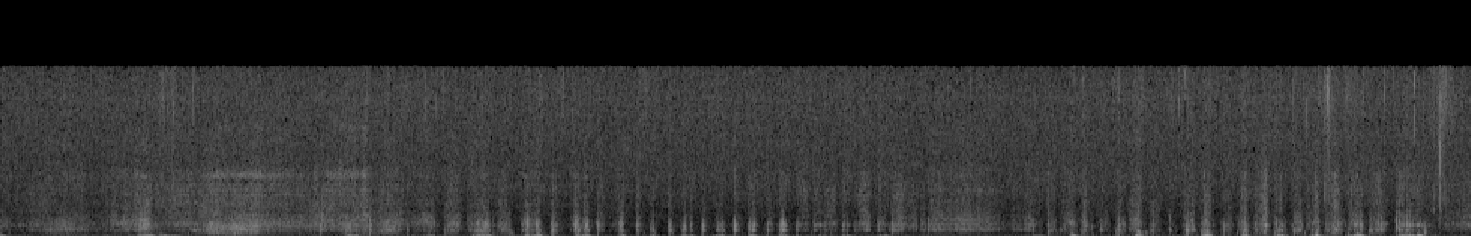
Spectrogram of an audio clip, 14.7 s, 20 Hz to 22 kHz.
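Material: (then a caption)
Plastic. Fingertips and nails tap and scratch the white plastic membrane of a hollow darbuka drum. Quiet, dull low thumps near 70 Hz die away almost instantly, separated by soft scratching. The taps come sparsely at first, then in quicker clusters that grow louder toward the end.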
